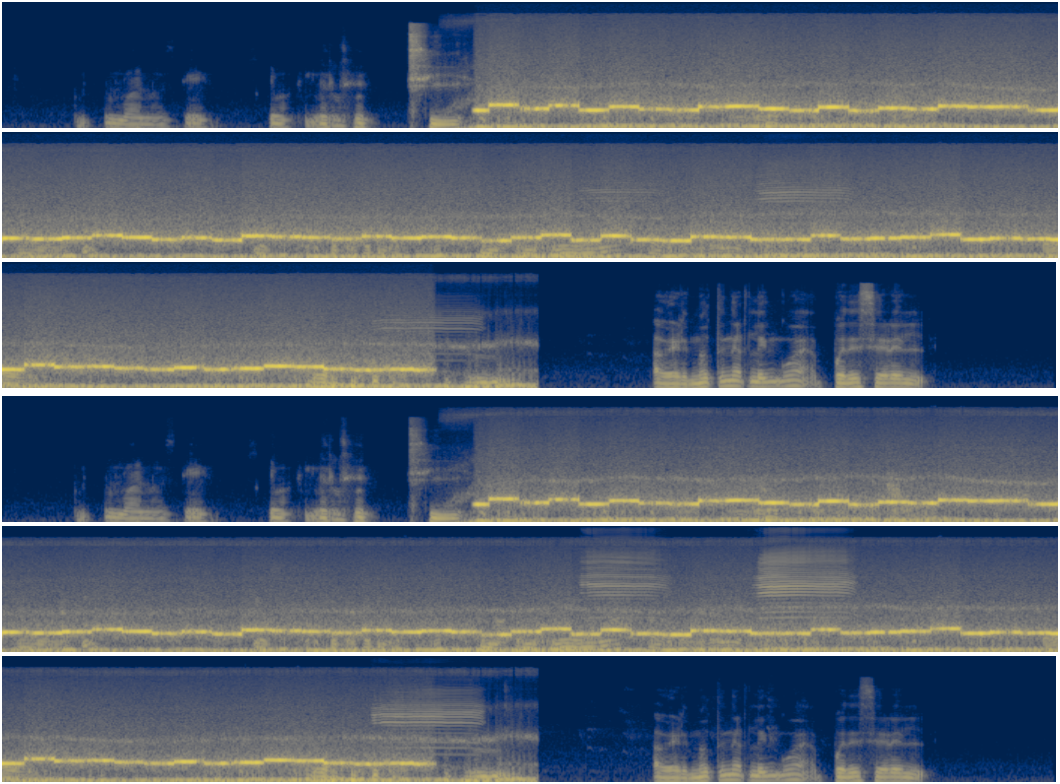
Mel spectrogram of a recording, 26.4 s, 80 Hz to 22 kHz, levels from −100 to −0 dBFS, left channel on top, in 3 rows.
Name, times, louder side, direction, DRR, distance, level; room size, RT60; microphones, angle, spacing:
voice 1, 0.6-1.8 2.2-3.1 5.6-7.9 8.9-9.7 10.9-12.2 12.8-15.3 21.3-22.0, right 1 dB, 35° right, 1.7 m, -39 dB
voice 2, 3.4-3.9 17.5-18.0 20.1-21.0 23.0-25.4, left 1 dB, 55° left, 2.0 m, -34 dB
sound 1, 3.7-22.1, equal, 5° right, 1.6 m, -31 dB
sound 2, 3.9-21.2, left 3 dB, 15° left, 0.4 m, -19 dB
Livestock farm animals working animals, 13.6-17.1 17.4-19.9 20.2-21.8, right 9 dB, 50° right, 2.1 m, -43 dB
head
